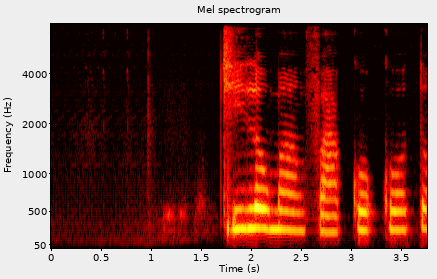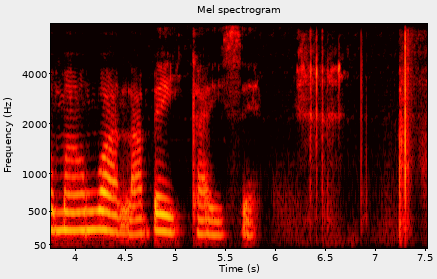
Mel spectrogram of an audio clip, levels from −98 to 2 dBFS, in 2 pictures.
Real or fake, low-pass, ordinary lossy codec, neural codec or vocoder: fake; none; none; codec, 16 kHz, 0.4 kbps, LongCat-Audio-Codec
